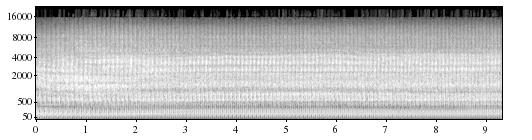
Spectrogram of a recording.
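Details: 1997 Ford F-250 XL 7.3L PowerStroke turbo diesel, cold start at 65 degrees: heavy, uneven clatter with a lumpy, shaking beat at idle that vibrates the truck. The rough running is attributed to bad injectors.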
